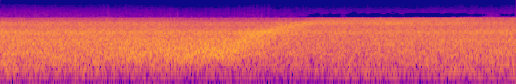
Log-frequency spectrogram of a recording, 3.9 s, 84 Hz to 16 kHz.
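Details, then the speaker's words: 10-meter rig on a 15th-floor oceanfront balcony, Garden City Beach, South Carolina, often after a frequency change. Loud steady hiss with a short rising chirp. Owner suspects something like a rotating radar transmitter; unconfirmed. "I've never heard that before. It almost sounds like some sort of rotating radar transmitter or something sweeping by here."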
